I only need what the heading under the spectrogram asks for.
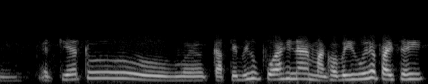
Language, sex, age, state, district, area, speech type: Assamese, female, 60+, Assam, Charaideo, rural, conversation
